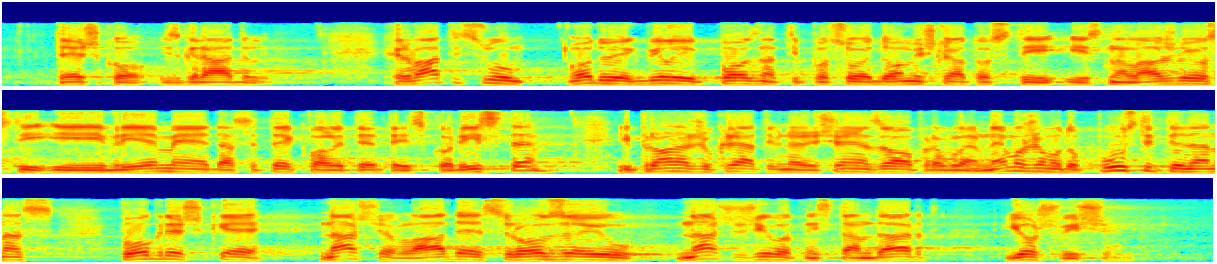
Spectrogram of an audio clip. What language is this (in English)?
Croatian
